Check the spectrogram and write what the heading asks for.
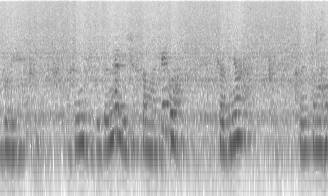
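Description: A woman's voice speaking indistinctly in short phrases, played through the room's speakers from a projected video.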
